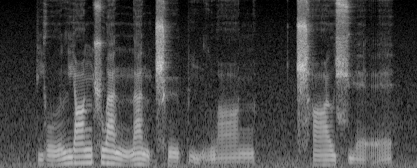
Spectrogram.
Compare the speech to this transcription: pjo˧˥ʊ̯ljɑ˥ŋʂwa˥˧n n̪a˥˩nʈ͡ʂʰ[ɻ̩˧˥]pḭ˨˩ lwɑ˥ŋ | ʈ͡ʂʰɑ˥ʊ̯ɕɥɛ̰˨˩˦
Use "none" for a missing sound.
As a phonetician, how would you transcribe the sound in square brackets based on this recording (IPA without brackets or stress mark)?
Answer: ɻ̩˧˥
